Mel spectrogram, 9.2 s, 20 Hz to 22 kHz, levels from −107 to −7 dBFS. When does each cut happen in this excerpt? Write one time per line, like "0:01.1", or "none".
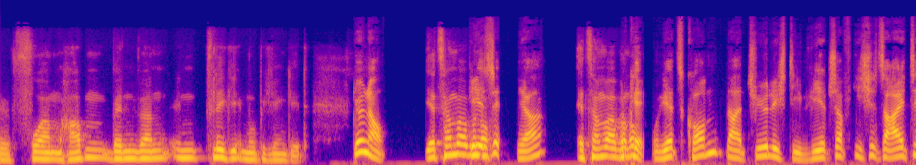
0:05.1
0:06.4

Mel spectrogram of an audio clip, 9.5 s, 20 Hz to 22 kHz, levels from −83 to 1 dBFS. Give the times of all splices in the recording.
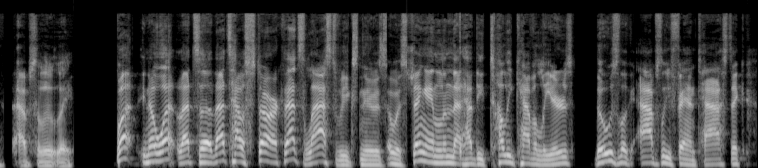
0:04.8

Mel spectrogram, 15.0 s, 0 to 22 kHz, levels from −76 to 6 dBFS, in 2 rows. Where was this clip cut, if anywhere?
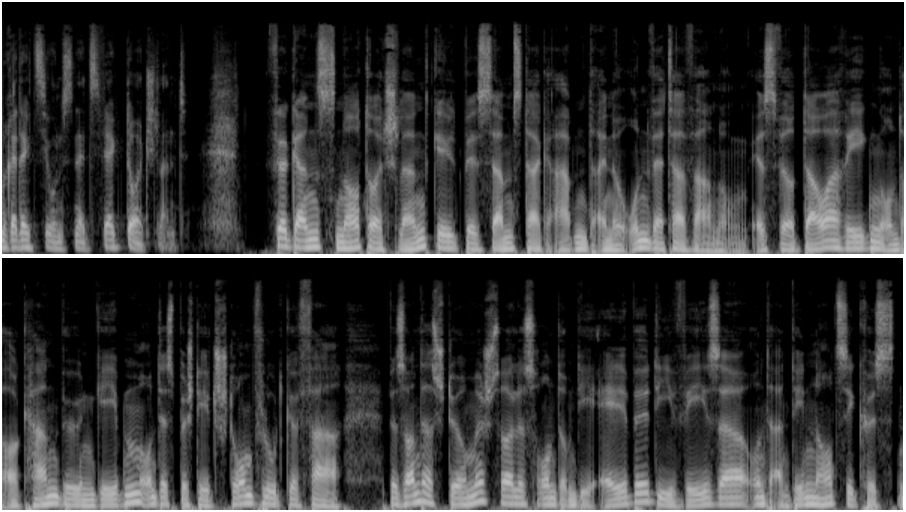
0:02.0

